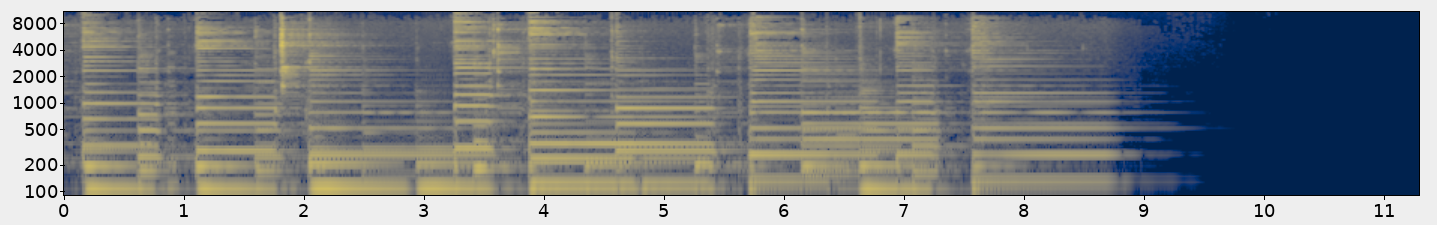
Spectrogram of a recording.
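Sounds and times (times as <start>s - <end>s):
steel string guitar: 0.0s - 9.0s.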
